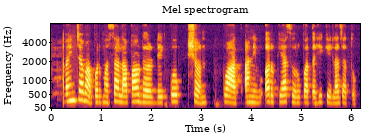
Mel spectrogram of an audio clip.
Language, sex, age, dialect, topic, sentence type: Marathi, female, 36-40, Varhadi, agriculture, statement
